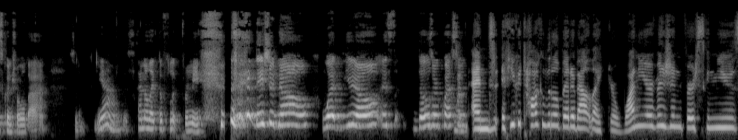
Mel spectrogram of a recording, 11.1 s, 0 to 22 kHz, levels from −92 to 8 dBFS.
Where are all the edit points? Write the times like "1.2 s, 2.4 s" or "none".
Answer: 3.4 s, 4.8 s, 7.0 s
